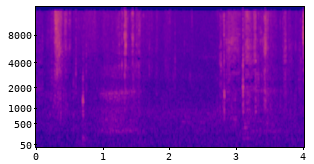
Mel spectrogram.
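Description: Dry grass and brush rustling and crackling with a few scattered snaps, as someone moves through it.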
